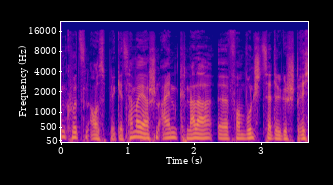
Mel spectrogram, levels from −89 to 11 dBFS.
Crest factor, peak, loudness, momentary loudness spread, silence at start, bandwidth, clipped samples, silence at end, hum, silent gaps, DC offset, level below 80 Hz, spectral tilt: 16 dB; -6 dBFS; -23 LUFS; 7 LU; 0 s; 17 kHz; under 0.1%; 0 s; none; none; under 0.1%; -46 dBFS; -5.5 dB/octave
